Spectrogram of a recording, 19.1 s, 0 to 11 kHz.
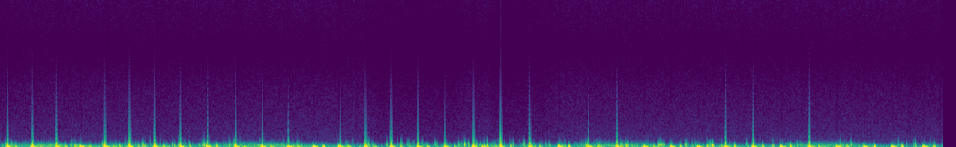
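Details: Real heart sounds of the uploader, an adult, as strong, rapid low thumps around 110 beats a minute over a steady low hum.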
